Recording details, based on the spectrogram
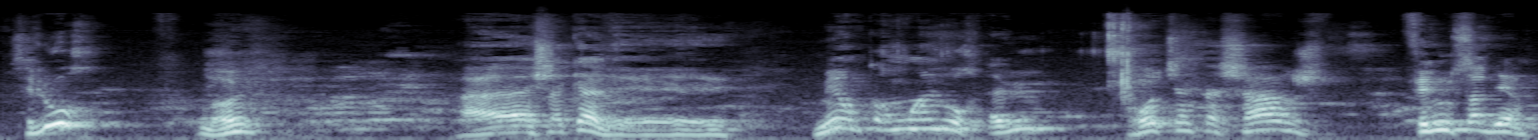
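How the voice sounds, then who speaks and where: A man's voice: fairly high pitch, very animated, takes it slowly, long pauses, a little mellow. A man in a played clip, teasing someone at the gym in casual slang. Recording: noisy crowd behind.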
